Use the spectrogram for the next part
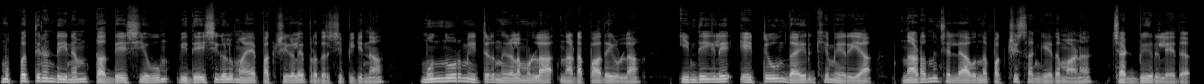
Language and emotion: Malayalam, neutral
